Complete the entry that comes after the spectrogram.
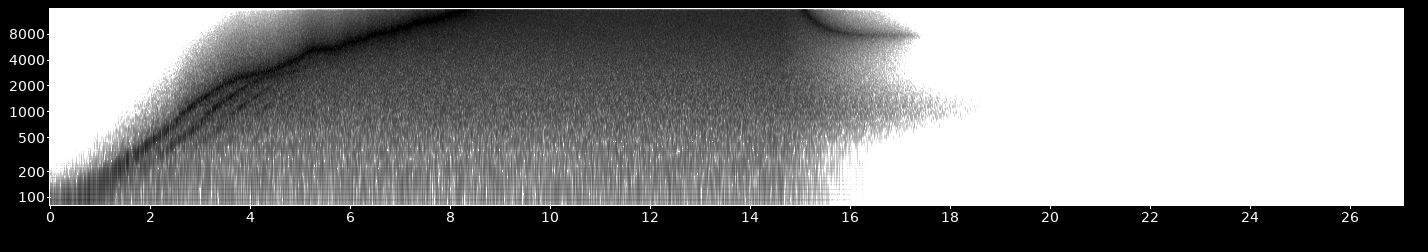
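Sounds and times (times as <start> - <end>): rising synth sweep: 0.0 - 17.1
loud rushing hiss: 4.7 - 17.2.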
